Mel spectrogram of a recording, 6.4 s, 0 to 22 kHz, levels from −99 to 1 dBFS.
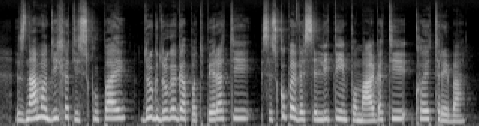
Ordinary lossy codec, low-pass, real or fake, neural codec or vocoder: none; none; real; none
